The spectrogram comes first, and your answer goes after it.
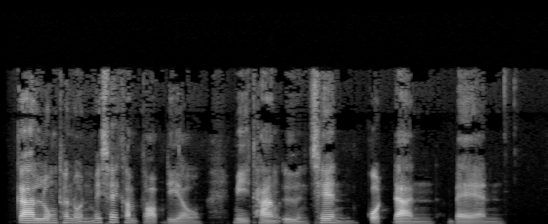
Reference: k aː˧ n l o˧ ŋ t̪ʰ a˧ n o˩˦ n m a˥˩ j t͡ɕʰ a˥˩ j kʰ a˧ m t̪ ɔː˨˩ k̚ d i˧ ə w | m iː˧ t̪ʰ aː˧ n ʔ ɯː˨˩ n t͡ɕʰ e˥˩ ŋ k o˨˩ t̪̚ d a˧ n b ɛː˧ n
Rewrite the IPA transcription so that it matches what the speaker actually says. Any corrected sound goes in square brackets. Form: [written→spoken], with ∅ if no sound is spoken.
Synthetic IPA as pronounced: k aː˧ n l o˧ ŋ t̪ʰ a˧ n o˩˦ n m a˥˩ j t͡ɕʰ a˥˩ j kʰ a˧ m t̪ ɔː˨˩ [k̚→p̚] d i˧ ə w | m iː˧ t̪ʰ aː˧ [n→ŋ] ʔ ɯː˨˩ n t͡ɕʰ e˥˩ [ŋ→n] k o˨˩ t̪̚ d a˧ n b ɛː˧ n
